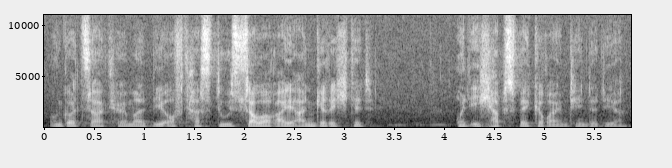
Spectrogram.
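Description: A middle-aged male preacher in an animated sermon. His voice sits a little high for a man, and he acts out every conversation he retells. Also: normal speed. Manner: lively storytelling, acts out dialogue, laughs often. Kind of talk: sermon with personal stories.

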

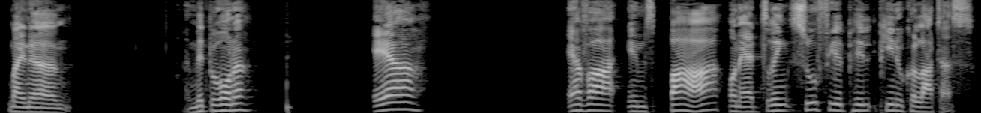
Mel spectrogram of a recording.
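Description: A young man preaching a sermon in German, with frequent restarts, at times rising to emphatic shouting. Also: a little high.

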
